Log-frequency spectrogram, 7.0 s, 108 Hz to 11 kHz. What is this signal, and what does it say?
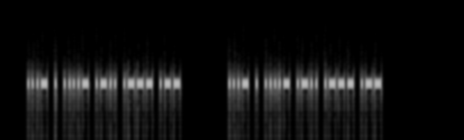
Morse code, heard as a keyed tone, about 36 wpm, 700 Hz. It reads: VE4LJW VE4LJW
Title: DXCC-100 Call Signs - 6 Characters - Repeated 2x - 35wpm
